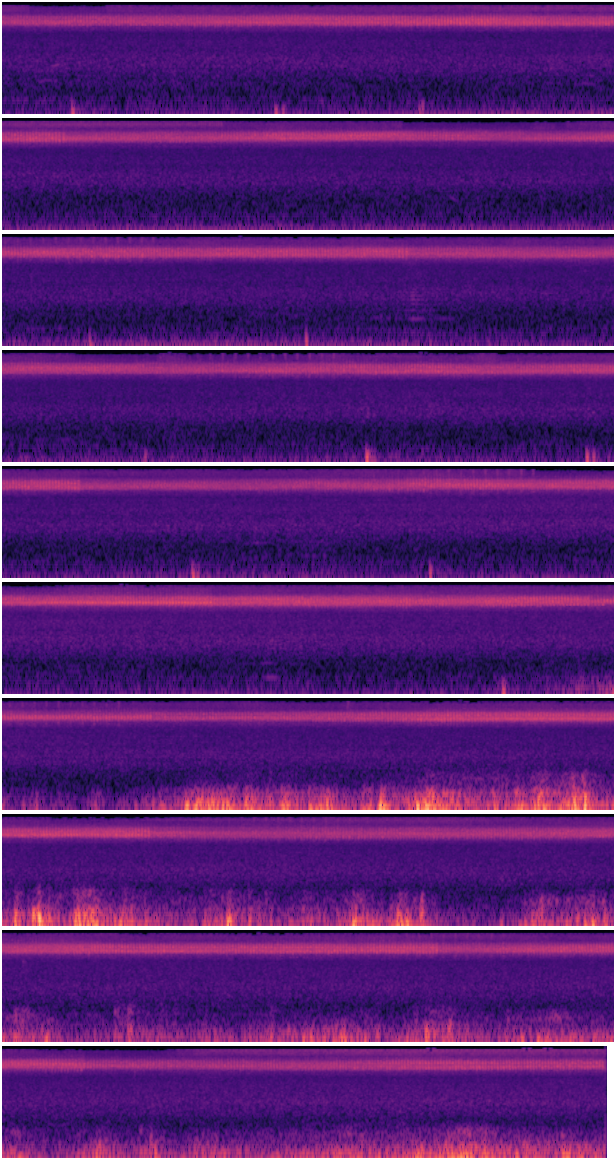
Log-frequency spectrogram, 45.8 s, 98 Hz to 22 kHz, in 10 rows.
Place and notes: field and thunder, Latvia
thunder storm approaching
July 2010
